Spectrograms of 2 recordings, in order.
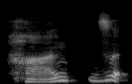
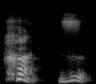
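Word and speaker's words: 汉字: They are pronounced in modern Mandarin, Hanzi or Hanzi.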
